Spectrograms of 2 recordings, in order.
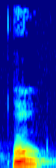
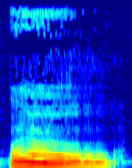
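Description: First: "او" as a brief, higher damma sound; short vowel. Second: "او" held as a long, falling oo; stretched vowel. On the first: Teacher giving the damma first, "او" said short. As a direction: keep "او" short, not stretched. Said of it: "صدای کوتاه". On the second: Teacher showing damma lengthened, "او" sustained. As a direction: draw "او" out into a long oo. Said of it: "وقتی که اون رو بکشیم". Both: Shown as a demonstration.

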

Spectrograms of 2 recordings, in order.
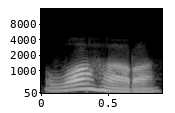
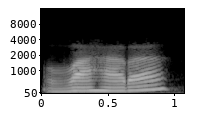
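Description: First: 'ظهر' as 'zhohara', dark back vowel; full-mouthed short 'aa' in 'ظهر'; heavy Arabic fatha. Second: 'ظهر' as 'zahara', thin front vowels; Persian-style light 'a' in 'ظهر'; unclear light fatha. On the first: Teacher correcting the reading, heavy 'ظهر'. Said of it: "فتحهٔ وا رو باید آی کوتاه بگیم". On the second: Teacher showing the non-fluent reading, thin 'ظهر'. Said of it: "این فتحه فصیح نیست". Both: Shown as a demonstration.

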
